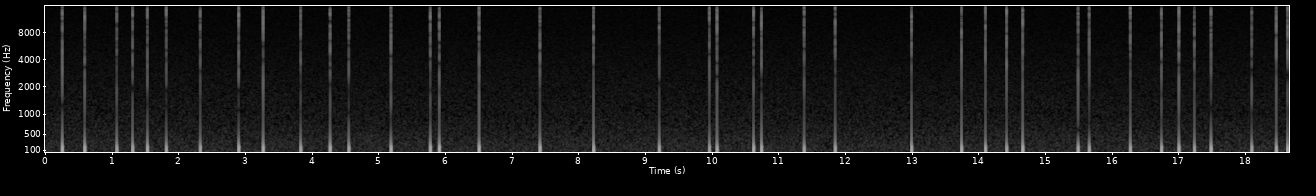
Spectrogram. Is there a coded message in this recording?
No, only irregular knocks on a wall.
